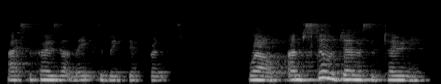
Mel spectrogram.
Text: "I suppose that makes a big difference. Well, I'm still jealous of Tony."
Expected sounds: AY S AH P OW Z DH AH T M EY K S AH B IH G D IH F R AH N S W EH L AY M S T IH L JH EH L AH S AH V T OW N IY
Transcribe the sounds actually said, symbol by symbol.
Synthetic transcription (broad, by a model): AY S AH P OW Z DH AH T M EY K S AH B IH G D IH F R AH N S W EH L AY M S T IH L JH EH L AH S AH V T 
